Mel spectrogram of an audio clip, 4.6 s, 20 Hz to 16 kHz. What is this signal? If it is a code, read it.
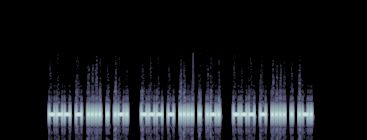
Morse code, heard as a keyed tone, about 54 wpm, 700 Hz. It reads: OTHER OTHER OTHER
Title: Top 100 Words Repeated 50wpm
